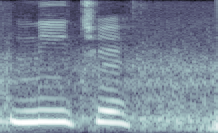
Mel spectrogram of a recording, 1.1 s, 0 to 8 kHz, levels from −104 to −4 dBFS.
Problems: constant background noise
